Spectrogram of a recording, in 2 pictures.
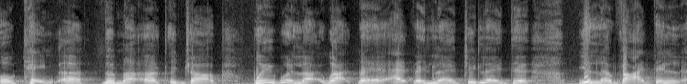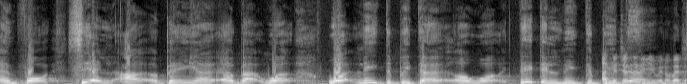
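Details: Adult woman with cerebral palsy who says people do not always understand her; dysarthria (cerebral palsy).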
